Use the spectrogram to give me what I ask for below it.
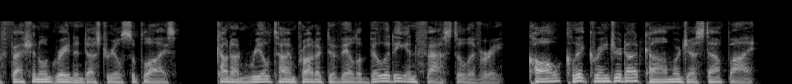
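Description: A steady buzz at 50 Hz runs under the speech from start to end, sounding only while speech is present. The resampler restarted on every block, so each 20 ms block edge carries a small error, which fits a conversion from 24 kHz to 16 kHz.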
